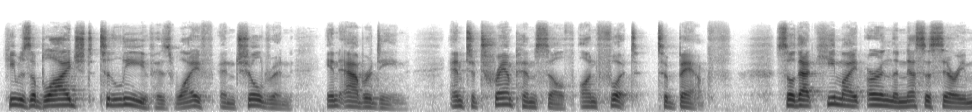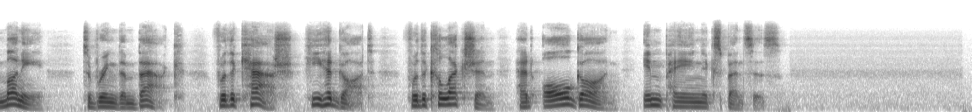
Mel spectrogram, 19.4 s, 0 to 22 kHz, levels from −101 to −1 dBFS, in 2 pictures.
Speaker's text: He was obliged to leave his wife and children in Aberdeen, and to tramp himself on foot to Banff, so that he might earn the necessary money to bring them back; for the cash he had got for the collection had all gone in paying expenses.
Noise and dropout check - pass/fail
pass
